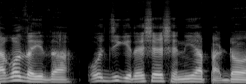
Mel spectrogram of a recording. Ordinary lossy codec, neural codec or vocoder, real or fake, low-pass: none; none; real; none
